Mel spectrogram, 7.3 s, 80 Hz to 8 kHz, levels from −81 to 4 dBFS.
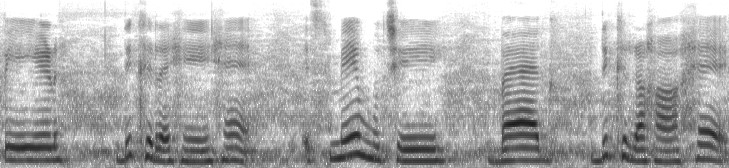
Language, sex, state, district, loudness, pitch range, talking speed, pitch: Hindi, female, Madhya Pradesh, Katni, -14 LUFS, 205-270 Hz, 80 wpm, 220 Hz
